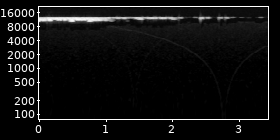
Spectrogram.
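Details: A thin, very high-pitched steady tone that fades and breaks into brief faint bursts, played to test high-pitch hearing: a high-pitched hearing test tone.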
